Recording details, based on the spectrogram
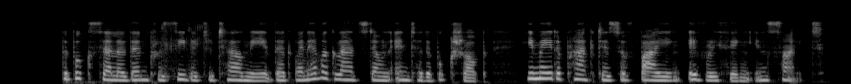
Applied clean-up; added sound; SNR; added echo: neural mask model DeepFilterNet 3.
